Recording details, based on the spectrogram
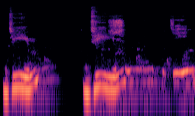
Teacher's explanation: জিহ্বার মধ্যখান তার বরাবর উপরের তালুর সঙ্গে লাগিয়ে উচ্চারিত হয়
